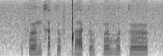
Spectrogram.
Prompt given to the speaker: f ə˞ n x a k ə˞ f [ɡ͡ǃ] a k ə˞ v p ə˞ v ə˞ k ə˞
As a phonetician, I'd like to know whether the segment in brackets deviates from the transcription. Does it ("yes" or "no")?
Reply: no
